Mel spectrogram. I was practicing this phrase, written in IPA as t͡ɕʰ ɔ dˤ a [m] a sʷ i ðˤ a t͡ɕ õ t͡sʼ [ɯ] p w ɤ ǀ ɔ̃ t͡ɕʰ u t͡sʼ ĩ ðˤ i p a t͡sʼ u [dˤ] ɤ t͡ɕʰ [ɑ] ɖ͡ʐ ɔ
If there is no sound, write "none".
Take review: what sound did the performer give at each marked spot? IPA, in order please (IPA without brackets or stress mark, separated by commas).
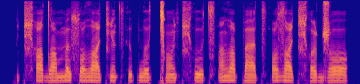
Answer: m, ɯ, zˤ, ɔ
